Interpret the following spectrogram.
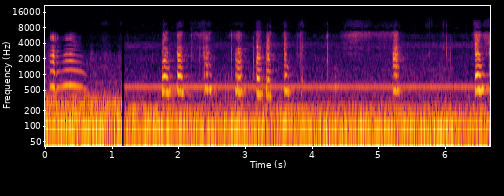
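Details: Domestic cat chirping and chattering: a rising-falling harmonic call, then a run of short clipped chirps in quick bursts over a steady low hum and a constant tone.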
